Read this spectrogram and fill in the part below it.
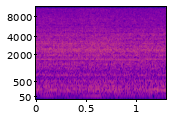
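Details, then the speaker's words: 5 kW 12 V diesel heater, house install test, burning an older vegetable oil and diesel mix, intake drawing unfiltered air indoors, exhaust through the wall with a silencer: steady even roar with a rushing airflow hiss; runs normally, the intake is just loud. "When I stick an air filter on that, it'll change noise wise."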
